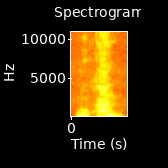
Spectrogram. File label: "vukan" knee, Yawa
